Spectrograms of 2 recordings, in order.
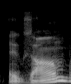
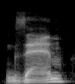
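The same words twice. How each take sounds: First: "exam" with a broad British ah vowel, ig-ZAHM. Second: "exam" with a flat American a, ig-ZAM as in cat. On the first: Saying the word "exam" to his friend, British ah vowel. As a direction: say "exam" the English way, long open ah. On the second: Trying the word "exam" again, American flat a. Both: Shown as a demonstration. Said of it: "I don't know why it's exam".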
